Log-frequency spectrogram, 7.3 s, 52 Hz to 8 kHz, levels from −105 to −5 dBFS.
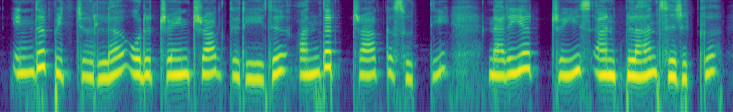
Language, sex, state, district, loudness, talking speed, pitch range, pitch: Tamil, female, Tamil Nadu, Nilgiris, -15 LUFS, 115 wpm, 270-310 Hz, 285 Hz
